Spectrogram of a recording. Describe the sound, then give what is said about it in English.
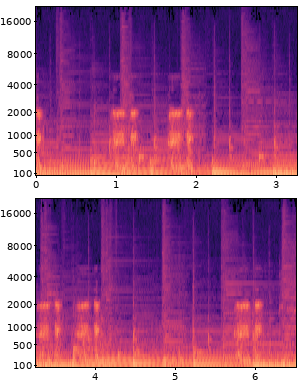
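Frog croaks repeat in a steady rhythm over a bouncy children's song with music, in short croaking clusters again and again throughout. “Little frog, hop, hop, hop. Hop on a log, hop on a log, little frog.”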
